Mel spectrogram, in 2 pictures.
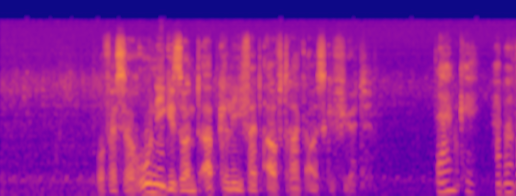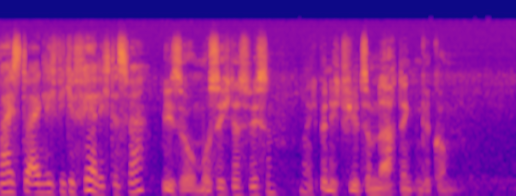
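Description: A man speaks tensely up close.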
